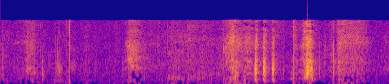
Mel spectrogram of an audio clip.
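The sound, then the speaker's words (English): Breathy sniffing of scented pens in short bursts, with a cluster of quick, sharp sniffs near the end after softer intermittent inhales, with no talking. “You can also very easily get the end of your nose covered if you're sniffing them.”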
